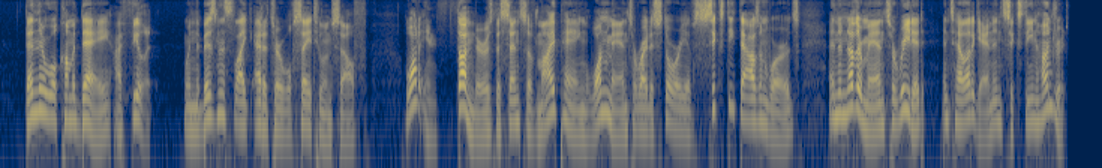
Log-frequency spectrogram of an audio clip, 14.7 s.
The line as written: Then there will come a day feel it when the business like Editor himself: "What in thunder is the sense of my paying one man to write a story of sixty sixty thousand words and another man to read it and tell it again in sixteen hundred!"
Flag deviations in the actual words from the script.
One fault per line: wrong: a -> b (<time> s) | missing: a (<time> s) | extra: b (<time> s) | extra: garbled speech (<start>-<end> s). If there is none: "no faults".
extra: I (1.5 s)
extra: will say to (3.8 s)
missing: sixty (9.8 s)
